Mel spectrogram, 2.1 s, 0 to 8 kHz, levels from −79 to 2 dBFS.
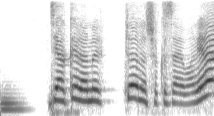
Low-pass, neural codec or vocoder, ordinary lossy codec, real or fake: none; codec, 16 kHz, 0.5 kbps, X-Codec, HuBERT features, trained on balanced general audio; none; fake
